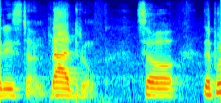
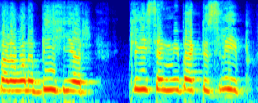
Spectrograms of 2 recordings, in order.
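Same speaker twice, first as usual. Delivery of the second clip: even higher, cracking plea; more desperate pleading; 7 semitones higher than usual. Retold or imitated. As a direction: beg harder, near tears. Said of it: "And then I'm like".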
